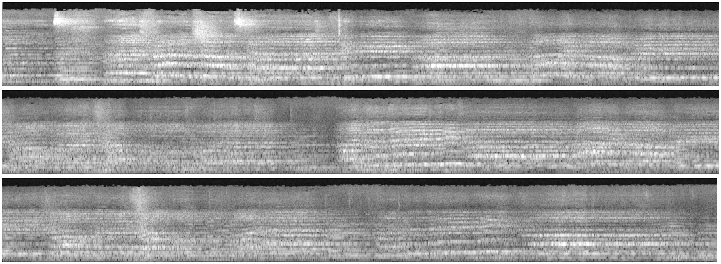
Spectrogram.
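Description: Mixed youth choir singing a sustained, harmonised song with piano accompaniment.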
